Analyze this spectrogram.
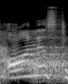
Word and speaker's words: honest: Okay, he is an honest man. So here also we use an, because in honest H is silent, and which sound we are getting?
